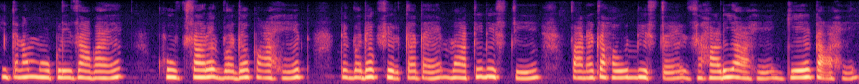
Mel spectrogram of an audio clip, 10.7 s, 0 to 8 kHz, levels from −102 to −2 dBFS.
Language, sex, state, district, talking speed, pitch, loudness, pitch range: Marathi, female, Maharashtra, Washim, 125 wpm, 245 Hz, -16 LUFS, 230-255 Hz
